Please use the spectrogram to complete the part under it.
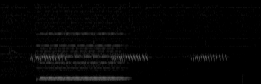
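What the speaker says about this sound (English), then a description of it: "the phone began to ring again" A telephone rings in a visual novel video game, giving a long electronic trill followed by a shorter second ring, clear and moderately quiet, with no voices.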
